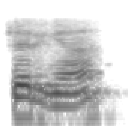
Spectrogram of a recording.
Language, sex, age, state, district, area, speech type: Tamil, male, 45-60, Tamil Nadu, Salem, urban, conversation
